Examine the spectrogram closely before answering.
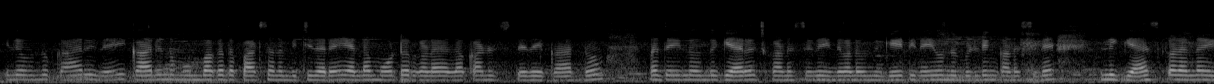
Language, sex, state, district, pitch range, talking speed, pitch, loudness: Kannada, female, Karnataka, Shimoga, 200-215 Hz, 135 wpm, 205 Hz, -36 LUFS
